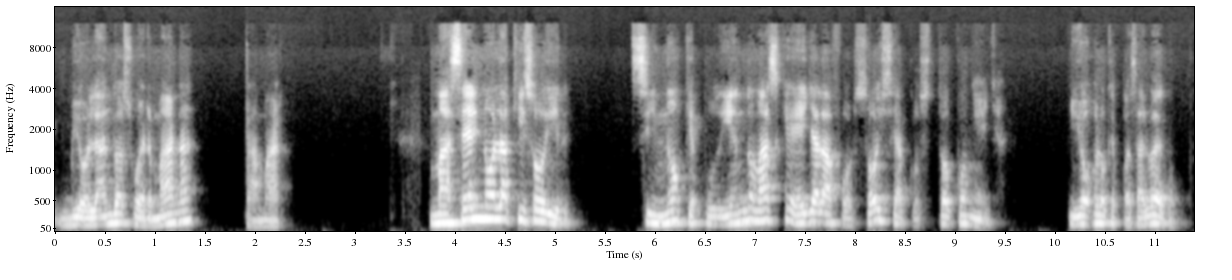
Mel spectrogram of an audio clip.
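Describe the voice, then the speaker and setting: Man, Bible teacher, casual talk, fills pauses with "este", acts out quoted lines, medium pitch, thin phone-like audio. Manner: informal, uses "este" as filler, acts out short quotes. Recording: tinny phone-like sound.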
